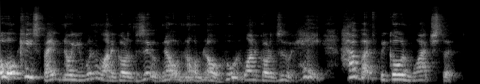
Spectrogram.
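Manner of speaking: loud, bouncy, mock-eager puppy-like chatter. Acting out the eager one answering a refusal: eager bouncing puppy. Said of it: "bouncing Chester Abbey jumps up and says".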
